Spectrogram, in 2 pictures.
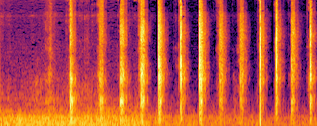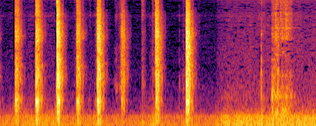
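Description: Kitchen knife slicing a carrot into thin rounds on a plastic cutting board: a quick, even run of sharp chops at about five a second, each blade strike knocking on the board, stopping about five seconds in.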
